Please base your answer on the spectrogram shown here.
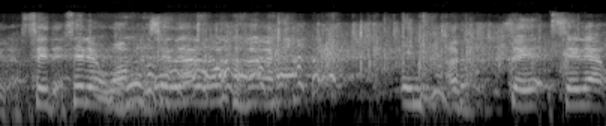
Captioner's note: audience applauding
